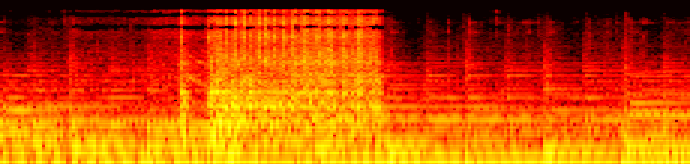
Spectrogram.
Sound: electric drill sound

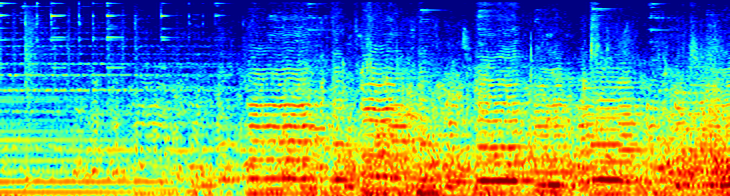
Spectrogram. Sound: bright orchestral music; party guests chattering

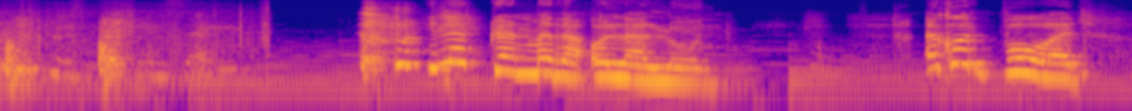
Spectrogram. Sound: cough

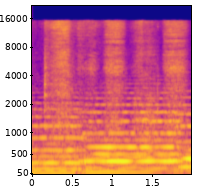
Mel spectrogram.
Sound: heavy breathing and panting

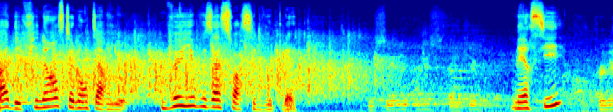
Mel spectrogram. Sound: applause

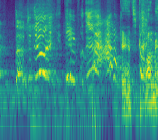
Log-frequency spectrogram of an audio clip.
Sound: squeals

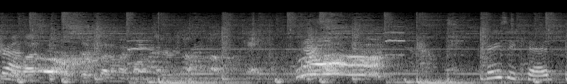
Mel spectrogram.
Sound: energetic shouting

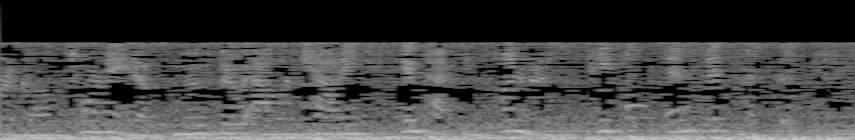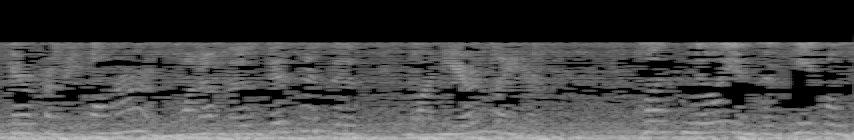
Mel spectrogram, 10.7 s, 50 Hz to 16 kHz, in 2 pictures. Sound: "21Alive News at 4" teaser plays in background

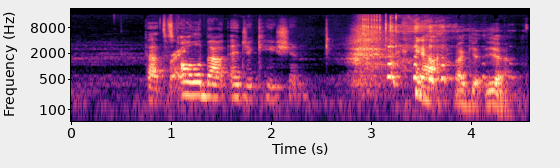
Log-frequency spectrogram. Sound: all laughing

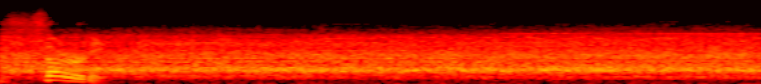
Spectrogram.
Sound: crowd cheering

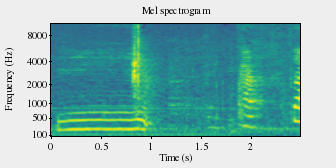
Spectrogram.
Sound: kissing

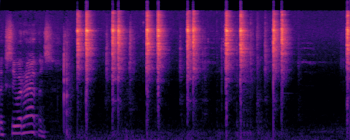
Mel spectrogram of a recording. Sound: metal clicking

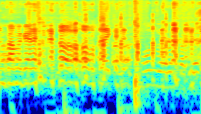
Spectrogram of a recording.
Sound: laughs

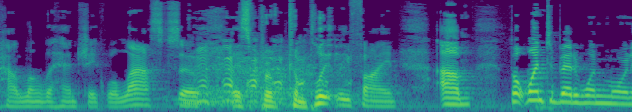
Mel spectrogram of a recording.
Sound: laughter

